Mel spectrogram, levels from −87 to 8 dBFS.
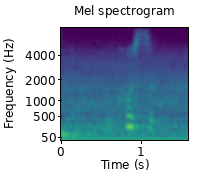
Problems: constant background noise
